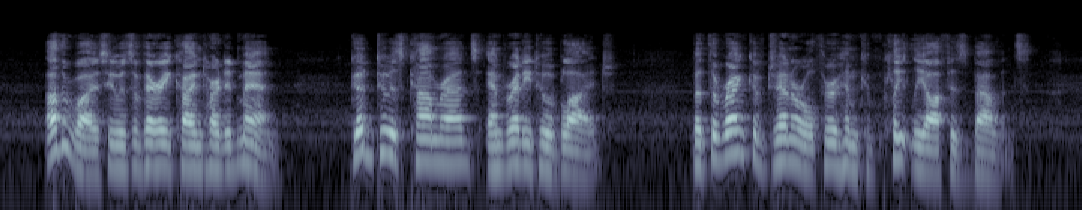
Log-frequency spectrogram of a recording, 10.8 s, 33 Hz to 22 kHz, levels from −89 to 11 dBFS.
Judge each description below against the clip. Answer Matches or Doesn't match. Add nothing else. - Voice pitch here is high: Doesn't match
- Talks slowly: Doesn't match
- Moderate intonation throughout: Matches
